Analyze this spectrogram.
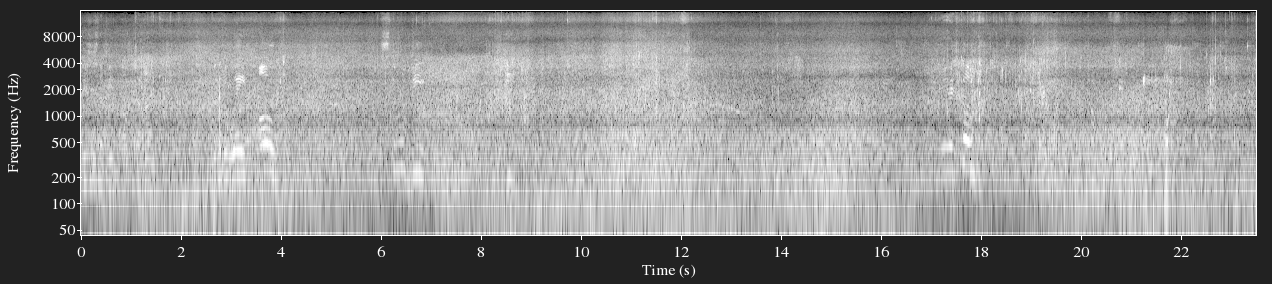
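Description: A young man speaks close by, talking casually.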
